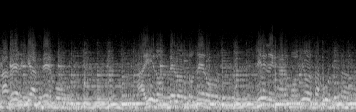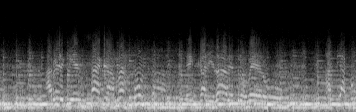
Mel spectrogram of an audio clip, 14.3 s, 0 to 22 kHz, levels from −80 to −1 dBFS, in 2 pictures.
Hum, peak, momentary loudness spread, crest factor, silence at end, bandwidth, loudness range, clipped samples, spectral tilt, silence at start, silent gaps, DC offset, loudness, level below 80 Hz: none; -4 dBFS; 2 LU; 12 dB; 0 s; 5 kHz; 0 LU; under 0.1%; -10 dB/octave; 0 s; none; under 0.1%; -16 LUFS; -38 dBFS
